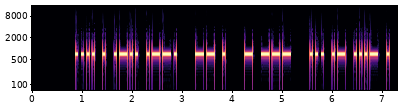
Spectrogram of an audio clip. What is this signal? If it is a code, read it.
Morse code, heard as a keyed tone, about 22 wpm, 700 Hz. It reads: HELP ME TO SAVE
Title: Sentences from Top 1100 Words 22wpm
